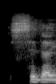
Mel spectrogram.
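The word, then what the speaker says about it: Siddha: with is called the Sid yoga prison project is spelled s d d ha Sida yoga prison project and it's been going on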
